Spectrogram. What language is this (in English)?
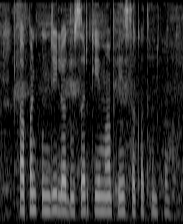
Chhattisgarhi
